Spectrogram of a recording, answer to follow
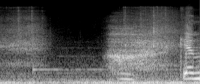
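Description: A woman gasps in awe about a second in, a breathy intake of almost a second, over background music.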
